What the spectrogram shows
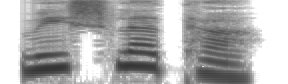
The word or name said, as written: ವಿಷಲತೆ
